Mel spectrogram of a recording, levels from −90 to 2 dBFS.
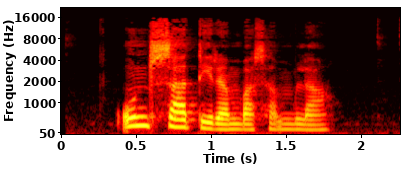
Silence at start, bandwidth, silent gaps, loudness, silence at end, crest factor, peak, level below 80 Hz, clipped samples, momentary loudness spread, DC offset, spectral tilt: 0.4 s; 16 kHz; none; -23 LUFS; 0.5 s; 18 dB; -6 dBFS; -62 dBFS; under 0.1%; 12 LU; under 0.1%; -4 dB/octave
